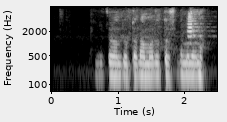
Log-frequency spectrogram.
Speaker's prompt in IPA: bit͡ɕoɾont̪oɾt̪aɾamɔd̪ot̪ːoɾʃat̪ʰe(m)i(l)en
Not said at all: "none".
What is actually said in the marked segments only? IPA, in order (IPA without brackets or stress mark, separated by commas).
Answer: m, l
